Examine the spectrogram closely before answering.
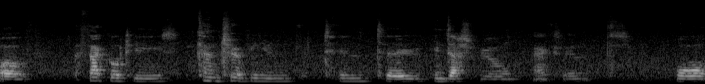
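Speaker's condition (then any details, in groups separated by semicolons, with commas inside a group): Cerebral palsy, mild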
